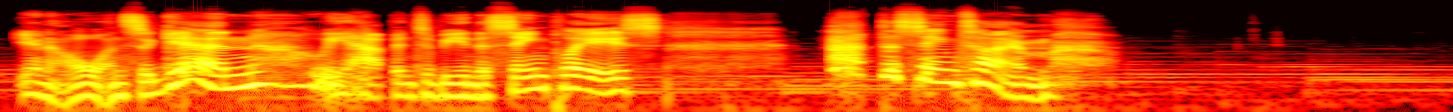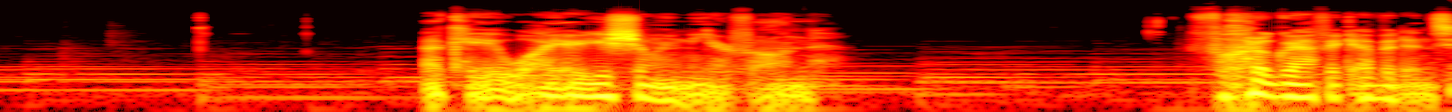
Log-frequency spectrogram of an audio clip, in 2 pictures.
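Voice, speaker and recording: A man playing a friendly, flustered young romantic in an intimate boyfriend audio roleplay, talking in a hesitant, rambling, conversational way with soft breathy asides. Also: medium pitch, heavily acted. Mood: surprised, curious.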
